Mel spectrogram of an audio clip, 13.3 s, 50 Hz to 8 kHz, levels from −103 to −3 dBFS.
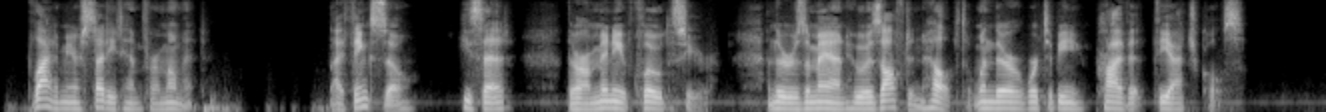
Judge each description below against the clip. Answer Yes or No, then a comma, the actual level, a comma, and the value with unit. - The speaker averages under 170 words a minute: Yes, average, 150 wpm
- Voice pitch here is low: Yes, low, 120 Hz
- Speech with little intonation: Yes, narrow, 1.6 semitones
